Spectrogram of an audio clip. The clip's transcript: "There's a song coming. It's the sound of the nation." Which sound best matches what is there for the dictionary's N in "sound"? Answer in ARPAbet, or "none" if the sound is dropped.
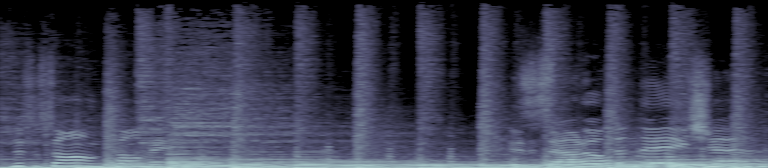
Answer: none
